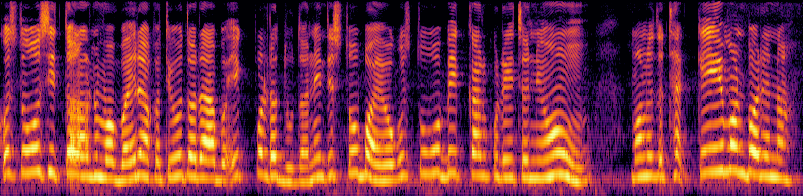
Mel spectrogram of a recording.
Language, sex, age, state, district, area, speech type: Nepali, female, 18-30, West Bengal, Kalimpong, rural, spontaneous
